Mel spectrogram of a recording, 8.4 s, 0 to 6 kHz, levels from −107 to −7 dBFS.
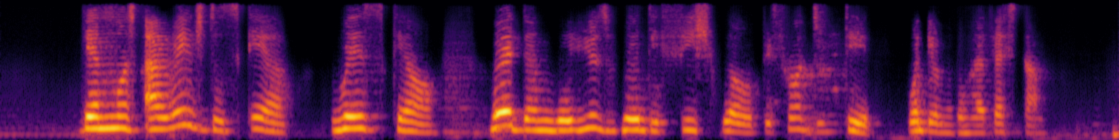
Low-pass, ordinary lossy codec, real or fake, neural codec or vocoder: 5.4 kHz; none; fake; codec, 16 kHz, 0.5 kbps, X-Codec, HuBERT features, trained on general audio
